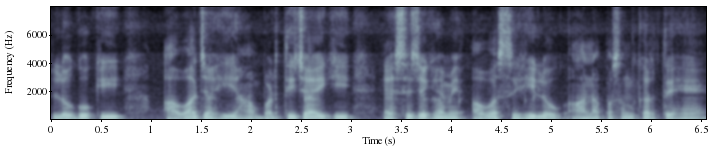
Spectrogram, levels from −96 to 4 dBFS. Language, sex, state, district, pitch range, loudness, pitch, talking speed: Hindi, male, Bihar, Patna, 105-120 Hz, -19 LUFS, 115 Hz, 165 wpm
